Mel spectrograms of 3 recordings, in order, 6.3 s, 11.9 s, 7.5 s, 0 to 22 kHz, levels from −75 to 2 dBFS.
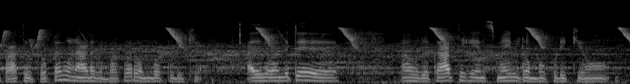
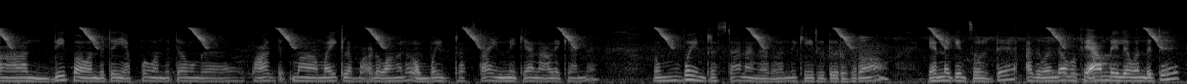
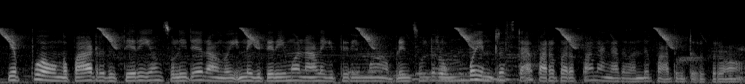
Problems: constant background noise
